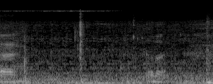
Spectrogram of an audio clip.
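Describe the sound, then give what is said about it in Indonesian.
A steady, low engine rumble fills a car cabin while driving home from work, a constant droning hum with light road noise and a few faint clicks and rustles. “selama gue uh, balik dari kerjaan gue pakai mobil jika tidak gak mungkin gue bikin podcast sambil naik motor karena nanti akan ada suara angin gebuk-gebuk”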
